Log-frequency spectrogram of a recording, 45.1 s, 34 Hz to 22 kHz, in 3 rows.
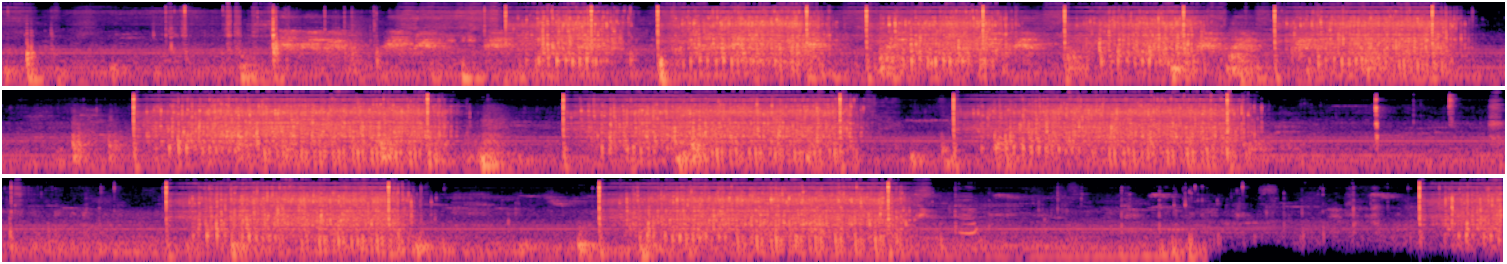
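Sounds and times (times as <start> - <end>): faint steady hum: 0.0 - 45.0
toy washing machine churning water: 2.7 - 14.9, 15.8 - 19.9, 20.6 - 23.8, 24.4 - 27.8, 31.7 - 34.6, 36.0 - 39.8, 44.2 - 45.0.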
